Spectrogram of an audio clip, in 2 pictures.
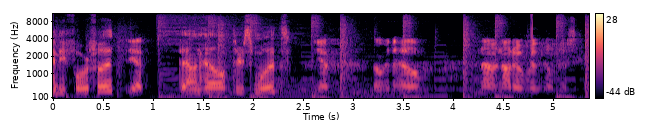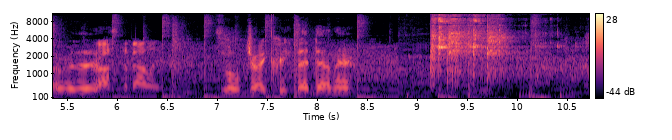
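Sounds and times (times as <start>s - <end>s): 
speech: 0.0s - 8.6s
disc hitting disc golf basket chains: 9.1s - 10.1s.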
